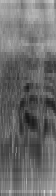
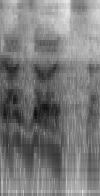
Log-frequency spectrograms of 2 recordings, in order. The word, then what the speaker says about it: desert: foret the answer desert desert emphasize the first syllable of this six-letter word and it's a dry Place emphasize the second syllable of the same word and it means to abandon someone or something well guess who got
